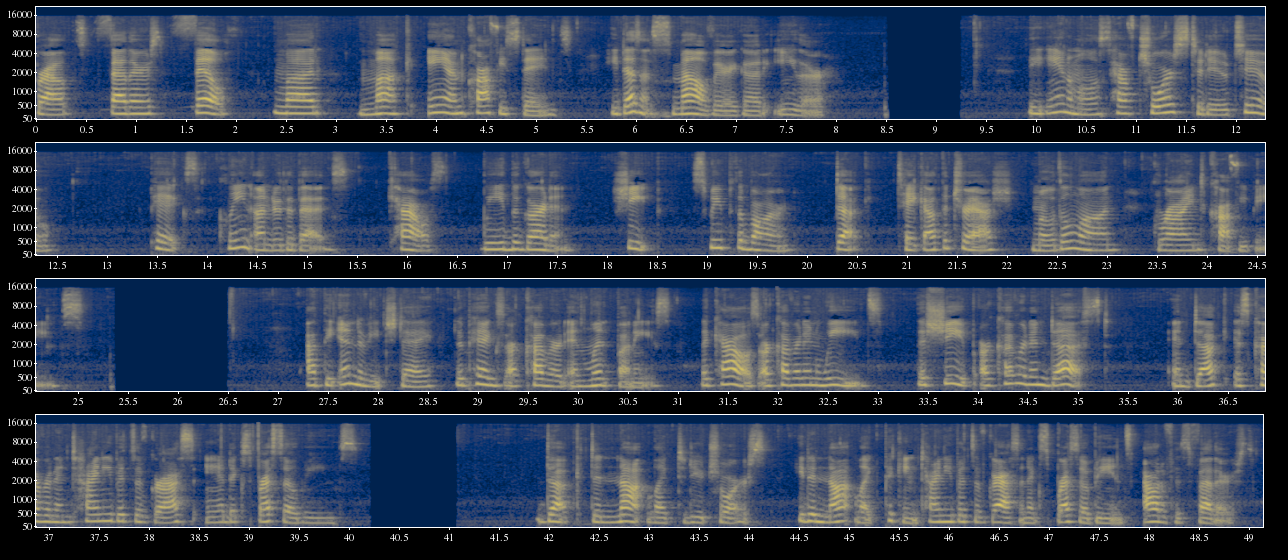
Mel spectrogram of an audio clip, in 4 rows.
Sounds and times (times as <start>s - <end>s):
Speech: 0.0s - 8.0s, 10.0s - 12.5s, 13.4s - 25.1s, 27.3s - 40.2s, 41.9s - 49.1s.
